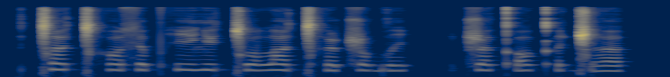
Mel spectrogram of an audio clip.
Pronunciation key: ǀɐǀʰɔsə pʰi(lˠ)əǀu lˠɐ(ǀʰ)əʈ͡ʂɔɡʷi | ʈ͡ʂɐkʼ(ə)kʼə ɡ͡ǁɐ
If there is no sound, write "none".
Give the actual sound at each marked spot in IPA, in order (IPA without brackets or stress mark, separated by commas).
lʲ, ǀʰ, ɔ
